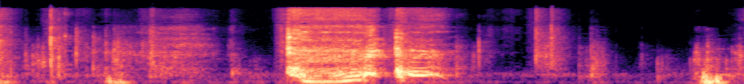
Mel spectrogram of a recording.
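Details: Woman with a persistent barking cough, said to worsen at night; a few harsh, loud cough bursts with throat sounds in a small room.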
